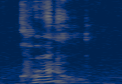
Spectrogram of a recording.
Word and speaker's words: colonel: Like the way it's spelled, it's like colono. It doesn't sound like Colonel, but it's okay.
